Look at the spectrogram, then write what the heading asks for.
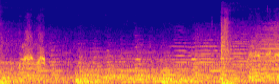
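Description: Ducks quack repeatedly in a duck hunt minigame of MediEvil Resurrection on PSP, a busy layered stream of calls running steadily under game music without pause.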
